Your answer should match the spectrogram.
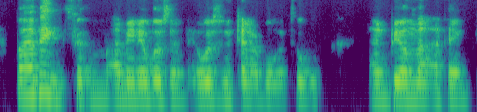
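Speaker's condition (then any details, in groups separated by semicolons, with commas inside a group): Cerebral palsy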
